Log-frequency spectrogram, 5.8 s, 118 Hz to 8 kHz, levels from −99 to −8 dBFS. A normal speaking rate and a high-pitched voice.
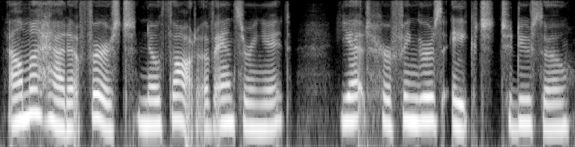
Yes: average, 165 wpm; high, 230 Hz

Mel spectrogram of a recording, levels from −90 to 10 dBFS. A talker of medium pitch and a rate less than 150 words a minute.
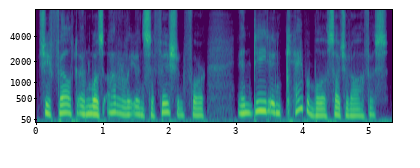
Yes: medium, 155 Hz; slow, 135 wpm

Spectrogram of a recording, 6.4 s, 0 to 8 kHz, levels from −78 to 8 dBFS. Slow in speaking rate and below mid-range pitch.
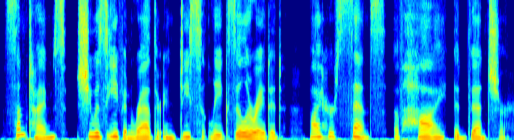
No: slow, 120 wpm; high, 200 Hz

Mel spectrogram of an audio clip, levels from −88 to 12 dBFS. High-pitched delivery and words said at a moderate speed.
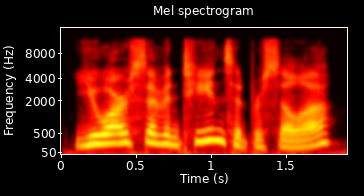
Yes: high, 215 Hz; average, 155 wpm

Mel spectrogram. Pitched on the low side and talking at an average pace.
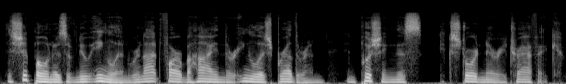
Yes: low, 115 Hz; average, 190 wpm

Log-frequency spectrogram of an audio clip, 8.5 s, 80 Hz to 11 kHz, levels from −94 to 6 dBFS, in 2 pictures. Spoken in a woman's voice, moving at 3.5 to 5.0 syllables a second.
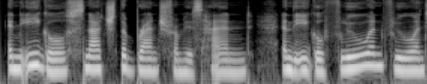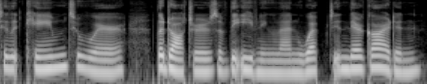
Yes: female; 4.9 syllables/s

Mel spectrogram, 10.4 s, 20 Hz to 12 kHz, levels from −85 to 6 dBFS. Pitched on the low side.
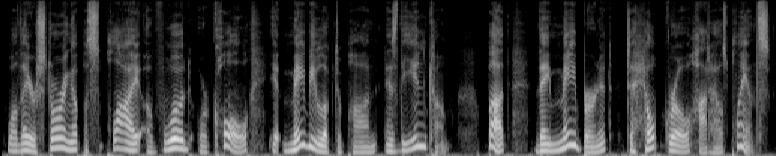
No: medium, 155 Hz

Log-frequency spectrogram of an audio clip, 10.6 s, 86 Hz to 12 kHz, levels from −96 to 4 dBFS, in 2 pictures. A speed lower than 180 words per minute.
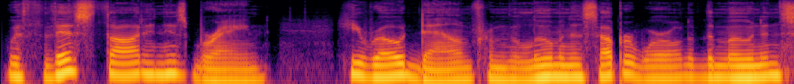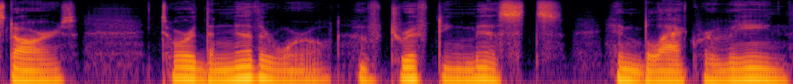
Yes: average, 165 wpm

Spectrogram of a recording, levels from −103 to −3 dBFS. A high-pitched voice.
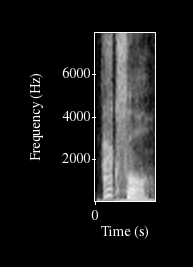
Yes: high, 210 Hz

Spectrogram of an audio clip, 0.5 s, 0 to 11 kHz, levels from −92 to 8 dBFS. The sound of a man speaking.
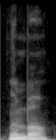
Yes: male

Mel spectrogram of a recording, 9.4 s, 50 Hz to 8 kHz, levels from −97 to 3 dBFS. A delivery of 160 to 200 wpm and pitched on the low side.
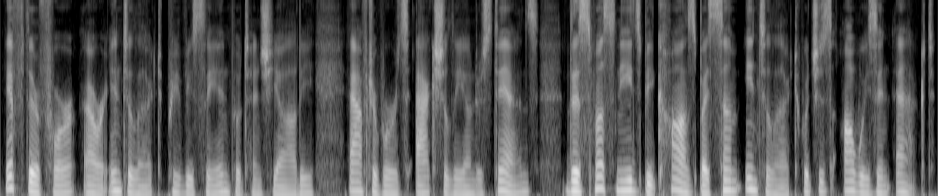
No: average, 145 wpm; low, 125 Hz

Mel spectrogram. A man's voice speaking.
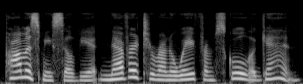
No: female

